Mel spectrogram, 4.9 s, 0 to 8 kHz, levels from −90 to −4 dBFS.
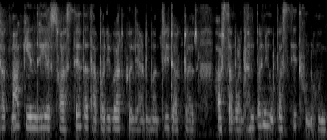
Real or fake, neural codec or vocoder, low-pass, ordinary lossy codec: fake; vocoder, 22.05 kHz, 80 mel bands, HiFi-GAN; 7.2 kHz; Opus, 16 kbps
